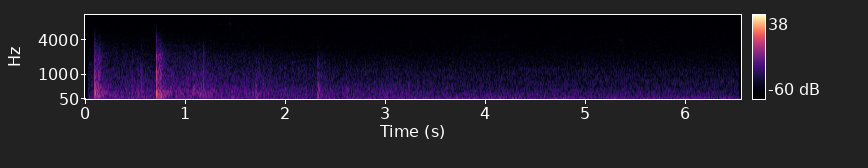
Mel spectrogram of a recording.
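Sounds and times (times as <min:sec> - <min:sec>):
fireworks with multiple firecrackers exploding: 0:00.0 - 0:03.8.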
